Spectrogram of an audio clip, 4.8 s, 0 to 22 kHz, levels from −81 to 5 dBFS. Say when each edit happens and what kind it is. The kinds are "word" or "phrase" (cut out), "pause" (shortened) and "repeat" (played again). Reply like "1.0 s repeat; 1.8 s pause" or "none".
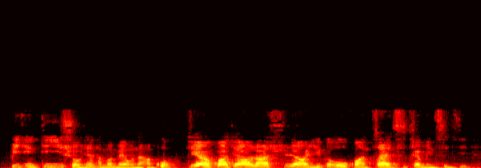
1.8 s pause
